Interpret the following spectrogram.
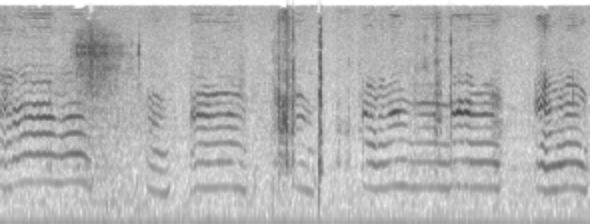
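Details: Domestic cat talking at the window as usual, captioned "it's cold, isn't it"; a run of about six bright harmonic meows, some long and level and some short and bent, plus a couple of sharp clicks and a constant low hum.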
